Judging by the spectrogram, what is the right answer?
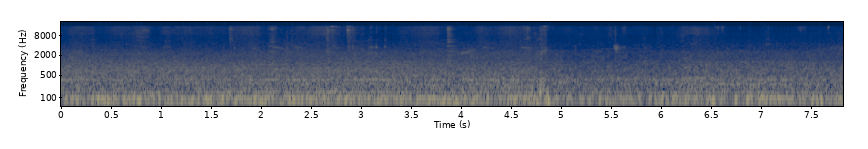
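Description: Steady low mechanical rumble with a faint hum above it.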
